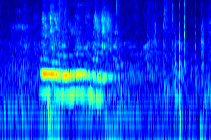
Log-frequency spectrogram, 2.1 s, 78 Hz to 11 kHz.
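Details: A common starling, recorded 26 May 2016, gives a drawn-out, steady mid-pitched whistle lasting under a second, followed by a few faint clicks and scratchy notes.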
